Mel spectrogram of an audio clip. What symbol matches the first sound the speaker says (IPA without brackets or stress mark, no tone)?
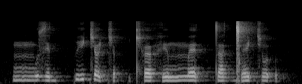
mː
